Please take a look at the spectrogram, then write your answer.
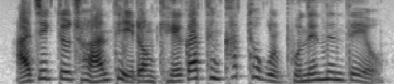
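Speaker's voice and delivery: ordinary talk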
